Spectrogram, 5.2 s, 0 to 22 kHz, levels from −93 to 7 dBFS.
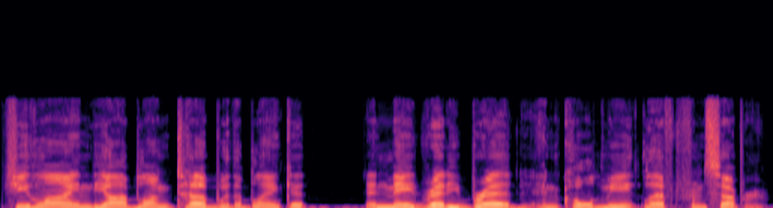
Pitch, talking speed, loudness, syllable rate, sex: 125 Hz, 210 wpm, -18 LUFS, 4.9 syllables/s, male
